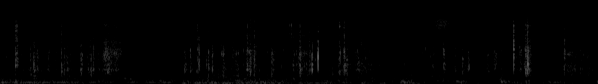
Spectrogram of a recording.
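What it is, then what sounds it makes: Wooden puzzle tray. Fingertips and short nails tap and scratch across the grooved surface of a square, flat, solid wooden puzzle tray, laser-cut in a Gosper-curve pattern of fitted wooden pieces and tilted up at one edge. Quiet, dry, bright clicks and scratchy rustles come in irregular bursts, each dying away at once with no ring.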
